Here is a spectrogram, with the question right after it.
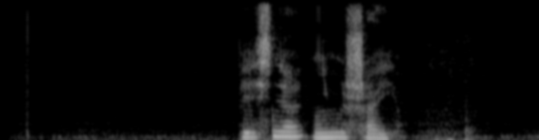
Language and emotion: Russian, neutral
